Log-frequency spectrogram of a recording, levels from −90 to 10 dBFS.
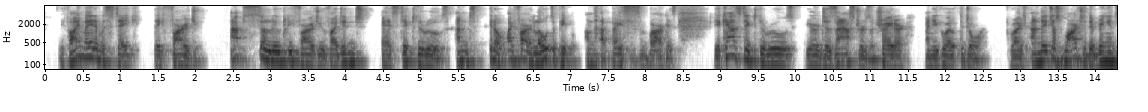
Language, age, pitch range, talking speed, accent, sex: English, 50-69, 105-135 Hz, 245 wpm, Irish, male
